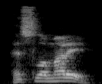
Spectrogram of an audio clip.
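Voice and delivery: loud, high, declared password; loudly into microphone. A narrator's reading. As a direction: call it out firmly into the mouthpiece. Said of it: "řekla hlasitě do mikrofonu".

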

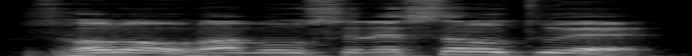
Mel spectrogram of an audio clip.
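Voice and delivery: loud, high-pitched correction; barked officer's rebuke; military reprimand. A narrator's reading. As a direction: tick off a recruit with loud authority. Officer reprimands soldier over salute.

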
